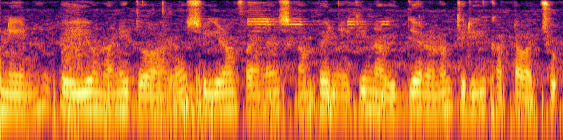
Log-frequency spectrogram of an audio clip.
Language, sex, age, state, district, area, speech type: Telugu, male, 18-30, Telangana, Nalgonda, urban, read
